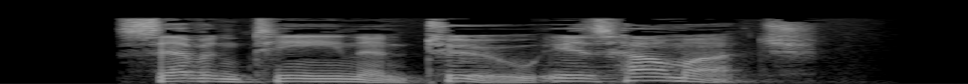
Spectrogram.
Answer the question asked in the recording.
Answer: 19.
